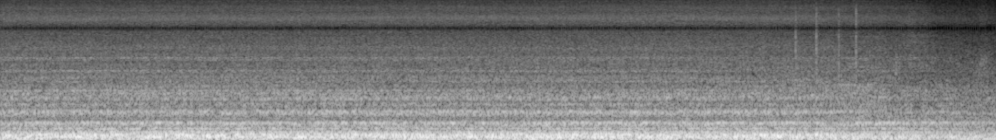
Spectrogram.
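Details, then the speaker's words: Westinghouse gas furnace indoor unit, installed new in April, in heat mode: after the thermostat is turned up the blower goes from its slow start into high speed, a steady deep whooshing rumble with an even hum and no rattles or scraping; normal. "Now since I turned up the temperature a little bit higher, the fan is going to go into high-speed mode. Alright, now I can hear the fan go into high-speed mode."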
